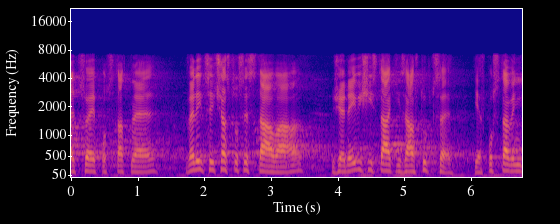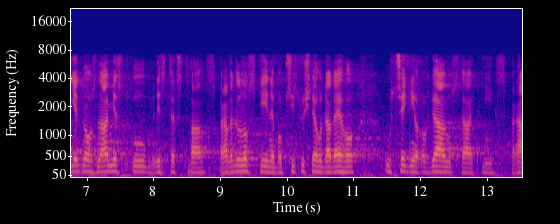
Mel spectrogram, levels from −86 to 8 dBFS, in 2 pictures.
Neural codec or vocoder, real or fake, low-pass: none; real; 7.2 kHz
